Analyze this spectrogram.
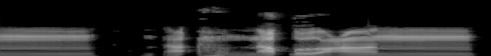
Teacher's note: آواز میں جنبش اور قلقلہ ہوگا۔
